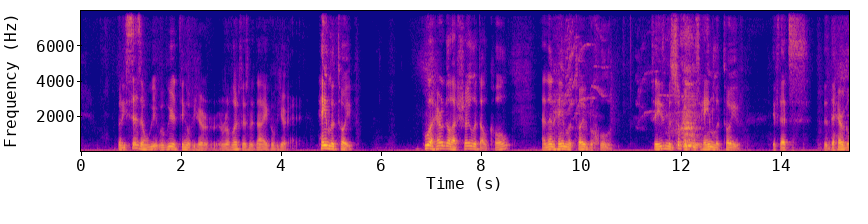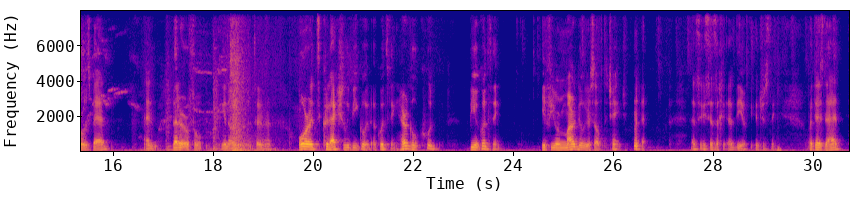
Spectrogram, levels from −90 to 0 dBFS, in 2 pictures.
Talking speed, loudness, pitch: 135 wpm, -26 LUFS, 105 Hz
